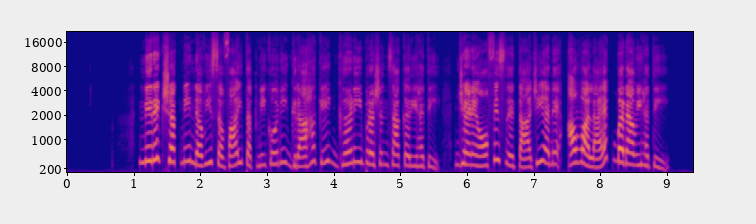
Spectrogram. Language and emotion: Gujarati, happy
